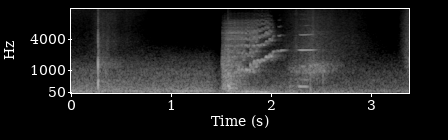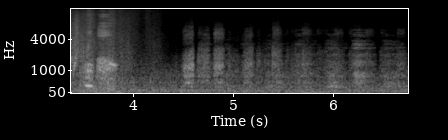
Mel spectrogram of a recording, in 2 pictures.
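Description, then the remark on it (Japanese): A dog pants in quick, rhythmic bursts, with a couple of louder breathy huffs in the middle and faster, lighter panting toward the end. No one speaks. “あの犬さんどこ。”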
